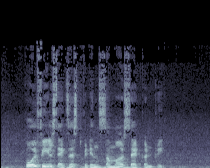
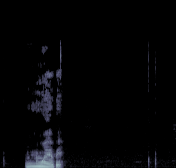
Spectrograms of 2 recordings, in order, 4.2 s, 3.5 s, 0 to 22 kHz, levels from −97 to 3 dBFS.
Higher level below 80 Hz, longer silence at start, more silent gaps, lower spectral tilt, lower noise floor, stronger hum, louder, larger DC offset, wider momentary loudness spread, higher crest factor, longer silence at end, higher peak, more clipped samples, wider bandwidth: first, -42 dBFS vs -86 dBFS; second, 0.05 s vs 0.5 s; neither; second, -5 dB/octave vs -6.5 dB/octave; second, -44 dBFS vs -87 dBFS; neither; first, -18 LUFS vs -34 LUFS; neither; about the same, 14 LU vs 13 LU; second, 16 dB vs 22 dB; second, 0.75 s vs 2.3 s; first, -2 dBFS vs -16 dBFS; neither; about the same, 16.5 kHz vs 16 kHz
